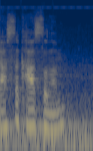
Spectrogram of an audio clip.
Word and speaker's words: Oscillococcinum: And I take the oscillococcinum. 1 dose. Pronounce that once again for me. Oscillococcinum.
